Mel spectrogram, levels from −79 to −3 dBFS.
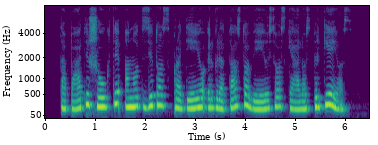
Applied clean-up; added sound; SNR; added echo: none; none; none; reverberation time 0.2 s.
